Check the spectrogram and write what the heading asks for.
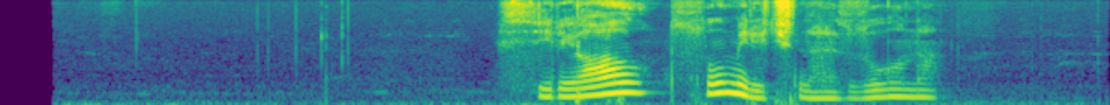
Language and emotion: Russian, sad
